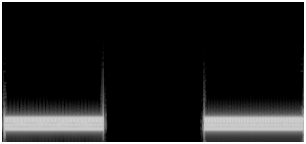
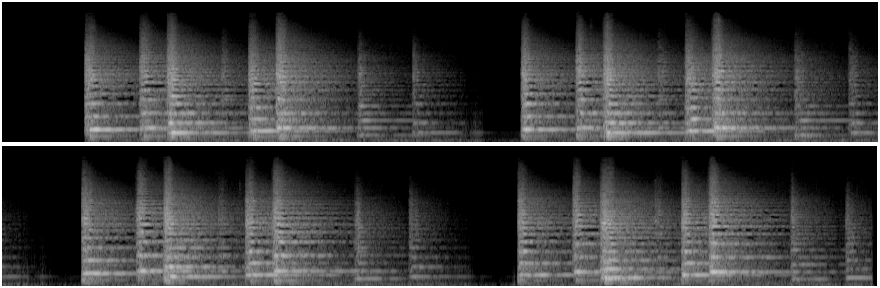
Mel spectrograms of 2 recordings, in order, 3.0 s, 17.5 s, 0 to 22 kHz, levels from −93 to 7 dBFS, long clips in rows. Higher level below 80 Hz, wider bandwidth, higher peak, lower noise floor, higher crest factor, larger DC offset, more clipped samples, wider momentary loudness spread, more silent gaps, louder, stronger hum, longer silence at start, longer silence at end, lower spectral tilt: second, -78 dBFS vs -62 dBFS; second, 1.1 kHz vs 15 kHz; first, 0 dBFS vs -8 dBFS; first, under -90 dBFS vs -73 dBFS; second, 10 dB vs 22 dB; neither; neither; second, 5 LU vs 22 LU; neither; first, -11 LUFS vs -27 LUFS; neither; second, 0 s vs 0.85 s; about the same, 0 s vs 0.05 s; first, -12 dB/octave vs -3.5 dB/octave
